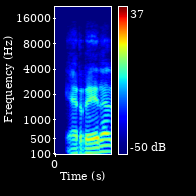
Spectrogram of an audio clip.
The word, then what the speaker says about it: Herrera: like people know that I like to roll my R's because that's how Herrera, that's my name.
